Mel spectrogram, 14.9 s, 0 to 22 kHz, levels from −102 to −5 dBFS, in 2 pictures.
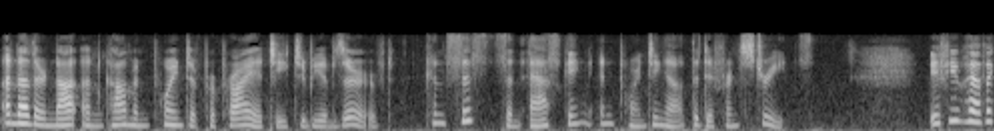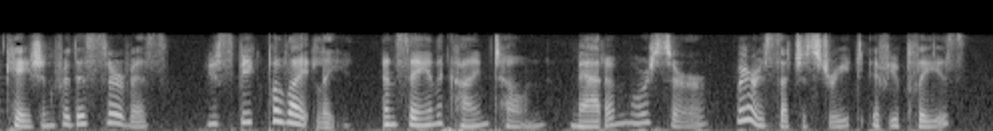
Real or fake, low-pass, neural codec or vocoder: real; 7.2 kHz; none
